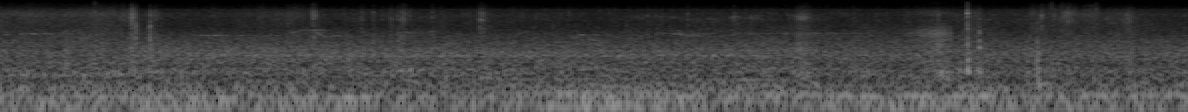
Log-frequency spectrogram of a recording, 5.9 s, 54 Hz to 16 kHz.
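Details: Steady droning hum of honey bees at a hive opened for inspection in a beeyard, where a laying queen and honey were found; recorded on a Canon Rebel T6 DSLR, with low humming bands, light handling clicks and soft rustling.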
